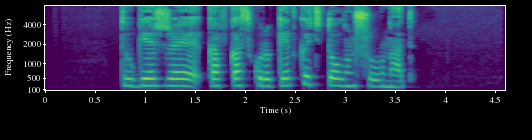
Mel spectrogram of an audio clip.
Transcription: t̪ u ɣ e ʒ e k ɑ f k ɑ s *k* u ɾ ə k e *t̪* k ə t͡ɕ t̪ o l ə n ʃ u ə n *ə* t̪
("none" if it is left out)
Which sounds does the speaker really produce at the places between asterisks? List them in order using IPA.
k, t̪, ɑ

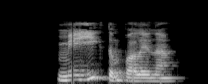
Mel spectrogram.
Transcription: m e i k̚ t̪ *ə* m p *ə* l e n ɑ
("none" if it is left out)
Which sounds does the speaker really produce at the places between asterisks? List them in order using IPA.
ə, ɑ

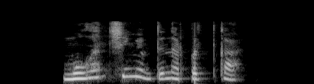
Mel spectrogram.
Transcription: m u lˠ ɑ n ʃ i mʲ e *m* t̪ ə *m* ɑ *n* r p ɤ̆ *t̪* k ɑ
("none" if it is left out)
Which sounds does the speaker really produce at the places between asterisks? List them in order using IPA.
m, n, none, t̪

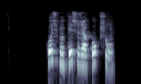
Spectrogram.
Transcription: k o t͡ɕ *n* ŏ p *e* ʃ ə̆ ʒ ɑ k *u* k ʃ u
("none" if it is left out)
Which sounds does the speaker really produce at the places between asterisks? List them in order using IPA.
m, e, o

